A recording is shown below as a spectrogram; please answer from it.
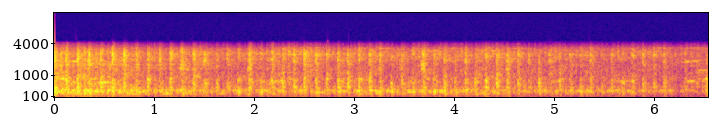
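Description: A boxing punching ball being struck in a fast, steady run of rapid hits, many a second.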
